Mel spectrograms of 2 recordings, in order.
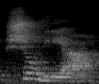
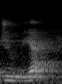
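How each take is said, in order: First: The double L sounds like an English SH. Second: The double L sounds like an English J. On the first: "In Argentina, ... like an S H" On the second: "like I say lluvia"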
